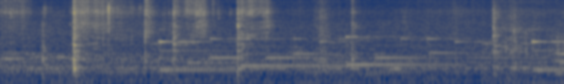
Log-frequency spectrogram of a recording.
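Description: Washed rice tipped into a metal pot already holding vegetables for mint pulao, giving scattered clinks and scraping stirs of utensil on cookware, with a faint sizzle underneath.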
